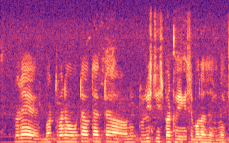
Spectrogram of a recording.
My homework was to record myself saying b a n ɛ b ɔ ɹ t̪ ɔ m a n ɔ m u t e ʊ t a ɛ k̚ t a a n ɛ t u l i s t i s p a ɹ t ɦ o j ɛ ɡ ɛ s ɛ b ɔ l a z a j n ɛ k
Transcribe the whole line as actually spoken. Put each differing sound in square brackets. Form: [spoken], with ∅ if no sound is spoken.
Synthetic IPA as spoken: [m] a n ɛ b ɔ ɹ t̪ ɔ m a n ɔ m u t [a] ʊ t a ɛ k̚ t a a n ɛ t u [ɹ] i s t i s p a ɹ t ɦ o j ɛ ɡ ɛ s ɛ b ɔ l a z a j n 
